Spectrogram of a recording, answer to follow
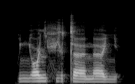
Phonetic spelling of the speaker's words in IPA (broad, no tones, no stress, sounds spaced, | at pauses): ʎ ɔ lʲ fʲ ʊ t æ n̪ æ ʎ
